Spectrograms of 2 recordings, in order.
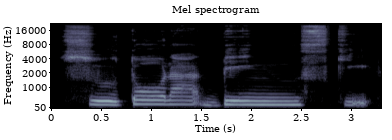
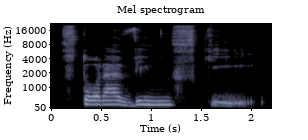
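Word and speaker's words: ストラヴィンスキー: e v sound v but we say like this strabinski sutora binsky stravinsky is a very famous russian musician stravinsky stora vinsky this is again the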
